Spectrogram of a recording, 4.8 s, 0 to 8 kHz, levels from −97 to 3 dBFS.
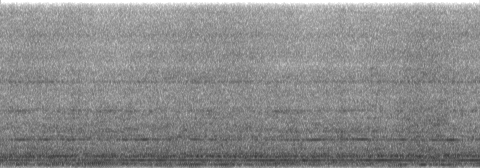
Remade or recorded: remade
